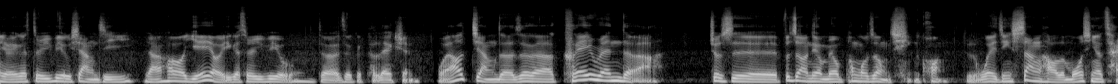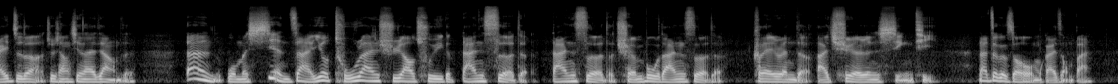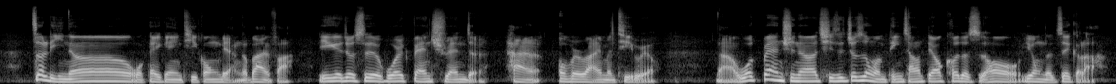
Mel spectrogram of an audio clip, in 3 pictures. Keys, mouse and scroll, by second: 0.3 scroll up 1, 1.8 click, 3.6 click, 4.3 scroll down 1, 12.8 scroll down 1, 22.1 scroll down 1, 23.4 scroll up 1, 31.3 click, 32.6 click, 33.0 click.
